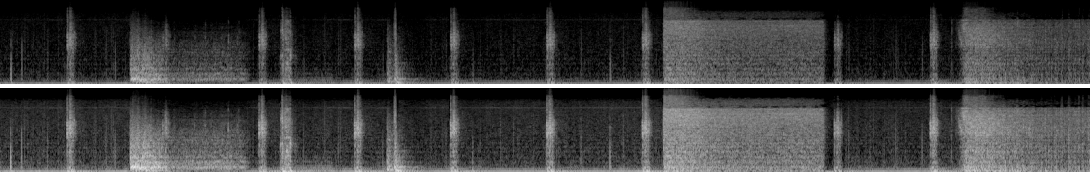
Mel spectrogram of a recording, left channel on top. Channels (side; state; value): left; quieter; 10.4 dB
